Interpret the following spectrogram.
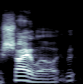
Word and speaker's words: Shiloh: The tabernacle went to uh Shilo or Shiloh. Whenever I hear Jews pronouncing it, they say Shilo.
